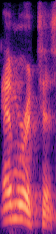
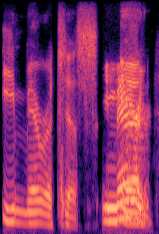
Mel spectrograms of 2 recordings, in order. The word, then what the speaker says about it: emeritus: Emir how do you emiritus I can never pronounce that word emiritus oh that's I I forget sometimes that we we say Emeritus there you go if if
